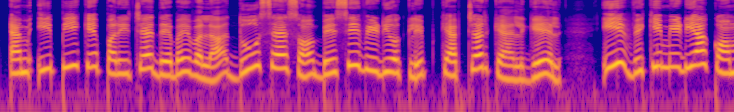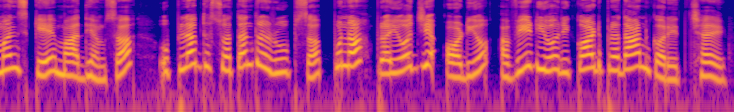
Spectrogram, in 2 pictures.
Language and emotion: Maithili, neutral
